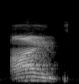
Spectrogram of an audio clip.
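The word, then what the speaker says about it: eins: है ए इ तो ये इंग्लिश वाले आई की आवाज प्रोनाउंस करें ए इकट्ठा है ये देखो इंग्लिश वाले आई की आवाज यानी इट्स बीन आइंस आइंस क्या है ये आई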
